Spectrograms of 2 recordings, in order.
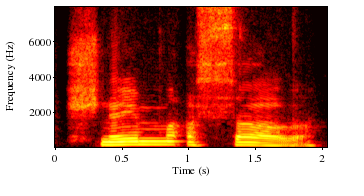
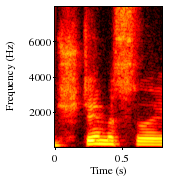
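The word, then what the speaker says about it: שנים עשר: Shnei asar. You'll hear people say in Israel all the time, shtemesre anashim, but that's wrong. It's shnei asar anashim. We should always strive to say it correctly.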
